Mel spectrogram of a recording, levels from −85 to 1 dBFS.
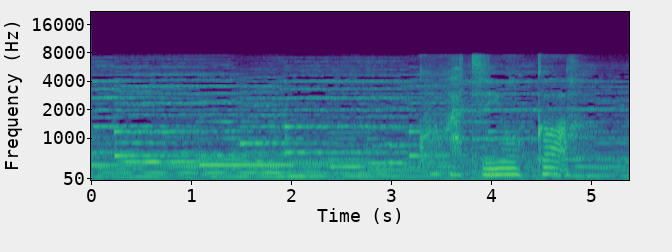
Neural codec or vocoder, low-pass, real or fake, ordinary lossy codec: none; none; real; none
